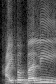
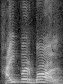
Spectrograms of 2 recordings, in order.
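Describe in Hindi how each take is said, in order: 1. यह शब्द 'buh-lee' जैसी आवाज़ से खत्म होता है। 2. यह शब्द 'bowl' जैसी आवाज़ से खत्म होता है। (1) "इट्स हाइपरबली" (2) "नॉट बॉल"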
